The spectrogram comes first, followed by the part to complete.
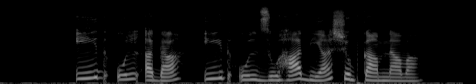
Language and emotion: Punjabi, neutral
